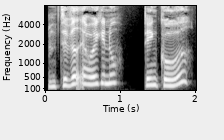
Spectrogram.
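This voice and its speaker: A woman's voice: high-pitched, dark tone, no echo, studio quality, pitched above the performer's own voice, natural voice. A woman voicing an earnest, curious young girl who sounds a little weary. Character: curious, friendly schoolgirl.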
